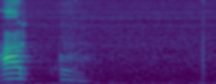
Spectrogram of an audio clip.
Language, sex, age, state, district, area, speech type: Nepali, female, 60+, West Bengal, Kalimpong, rural, read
